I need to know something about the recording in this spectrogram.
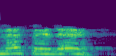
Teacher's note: والساء لابد انك تطلع لسانك في الساء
